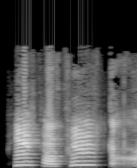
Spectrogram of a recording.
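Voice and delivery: tiny, very high, squeaky creature-like cry. Asked by another speaker to do their best Pikachu, the speaker obliges: Pikachu voice. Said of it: "do your best Pikachu".

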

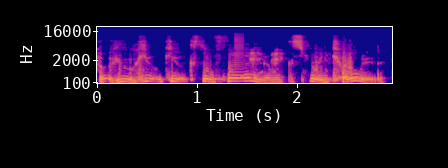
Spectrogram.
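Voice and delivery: very high-pitched cocky player-guy voice. Speaker imagines a guy spreading COVID on purpose: fuckboy impression. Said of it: "That was my fuckboy impression".

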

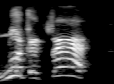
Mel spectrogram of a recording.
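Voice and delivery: put-on very high, sudden reflexive yell. Retelling jumping up at a restaurant table, pointing: retelling a yell. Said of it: "pointed and yelled".

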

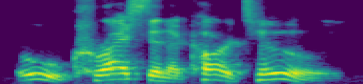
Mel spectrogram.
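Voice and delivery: high, slow, drawn-out Southern accent.

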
